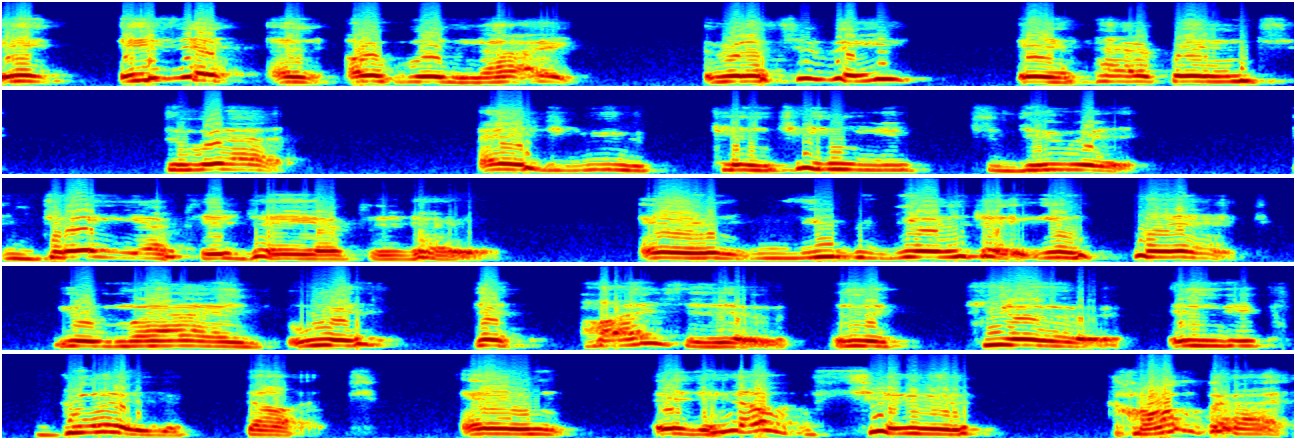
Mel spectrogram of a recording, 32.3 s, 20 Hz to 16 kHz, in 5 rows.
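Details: Woman about to turn 49 with cerebral palsy since birth (umbilical cord around her neck five times; doctor said she would never walk or talk); speech disorder not named; dysarthria in cerebral palsy.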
